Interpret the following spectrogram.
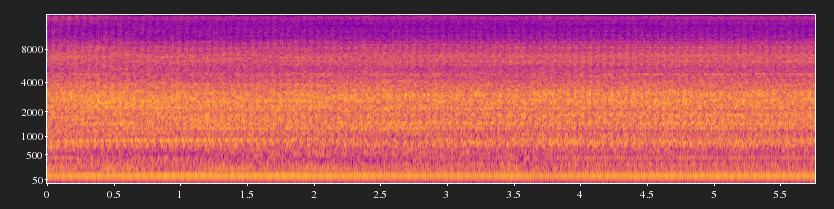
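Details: Komatsu PC-20 excavator, 3D84 diesel, after injector nozzle repair and fitting an electric fuel pump and filter, an hour later: steady, even idle with a firm low thrum, no knocks or misses; running healthy.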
